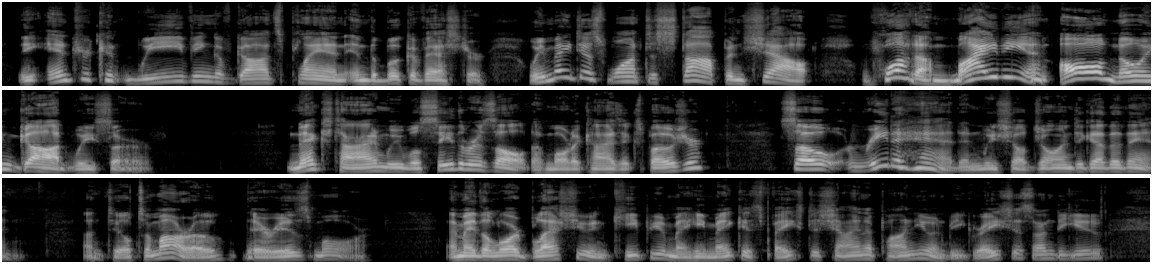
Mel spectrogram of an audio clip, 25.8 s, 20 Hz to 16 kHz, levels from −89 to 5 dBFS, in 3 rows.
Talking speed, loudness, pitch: 175 wpm, -29 LUFS, 125 Hz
